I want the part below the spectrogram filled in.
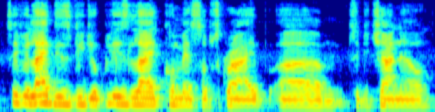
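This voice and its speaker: A man's voice: mid-range voice, flat delivery, moderate pace. Repetitive emphatic young man. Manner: repetitive, emphatic, restarts phrases. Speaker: football channel host. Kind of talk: casual reaction commentary.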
